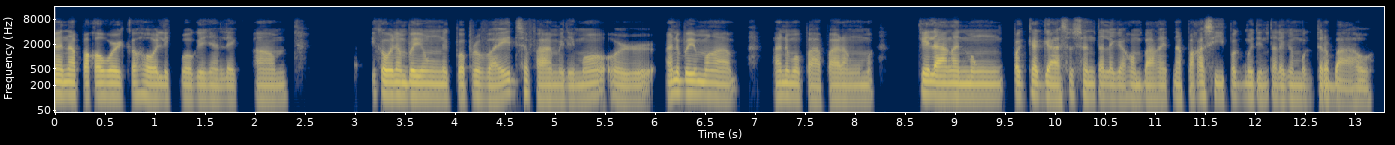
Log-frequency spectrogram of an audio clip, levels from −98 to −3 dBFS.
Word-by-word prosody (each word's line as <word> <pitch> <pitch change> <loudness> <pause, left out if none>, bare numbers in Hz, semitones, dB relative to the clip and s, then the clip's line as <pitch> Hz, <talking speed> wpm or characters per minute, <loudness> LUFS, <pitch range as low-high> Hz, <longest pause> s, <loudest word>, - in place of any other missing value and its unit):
yun, 120 -1 +5
napaka-workaholic 115 -2 +2
mo, 105 - +1
ganiyan, 100 -1 -3
like, 100 -1 -4 0.2
um, 100 0 -3 0.8
ikaw - - +3
lang 120 - +4
ba 115 - +4
yung 110 -1 +2
nagpo-provide 110 +2 0
sa 135 +1 -5
family 100 -1 -1
mo 110 +3 0
or 100 -2 -2 0.2
ano 130 +2 +2
ba 130 - +5
yung 125 -2 +3
mga 115 -2 +1 0.5
ano 115 +1 +1
mo 110 -1 0
pa 95 - -1
parang 100 +1 -2
ma - - -17 0.4
kailangan 115 -3 +5
mong 110 0 0
pagkagastosan 110 0 0
talaga 105 -1 -1
kung 105 0 -3
bakit 100 0 -2
napakasipag 105 +1 -2
mo 110 - -2
din 105 -1 -4
talagang 100 -1 -4
magtrabaho? 95 -2 -3
105 Hz, 160 wpm, -26 LUFS, 100-115 Hz, 0.8 s, yun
